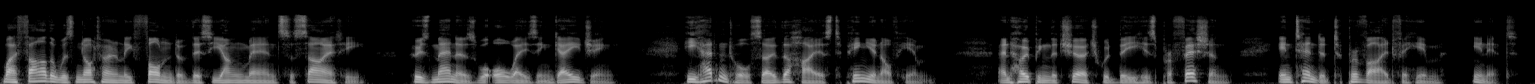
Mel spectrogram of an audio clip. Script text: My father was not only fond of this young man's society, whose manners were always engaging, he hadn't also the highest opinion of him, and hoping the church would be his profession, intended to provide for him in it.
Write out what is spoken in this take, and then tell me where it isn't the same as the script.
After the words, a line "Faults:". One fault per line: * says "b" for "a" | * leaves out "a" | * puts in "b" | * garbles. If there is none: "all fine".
My father was not only fond of this young man's society, whose manners were always engaging, he hadn't also the highest opinion of him, and hoping the church would be his profession, intended to provide for him in it.
Faults:
all fine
